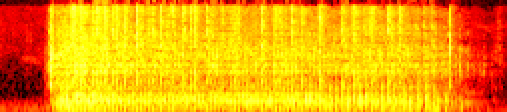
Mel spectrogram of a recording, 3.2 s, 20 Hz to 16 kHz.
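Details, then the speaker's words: Stihl FS280 brush cutter two-stroke, spark confirmed, muffler modified, air filter clean, no air leak; engine catches and buzzes about two and a half seconds then cuts out abruptly, starts but won't stay running, cause not yet found. "So we have to take a look at what's causing the engine to not stay running."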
